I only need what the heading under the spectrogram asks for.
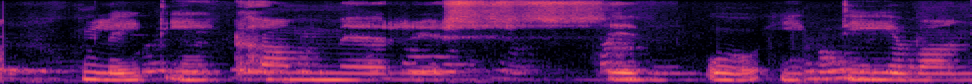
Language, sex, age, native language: Icelandic, male, 11, Icelandic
